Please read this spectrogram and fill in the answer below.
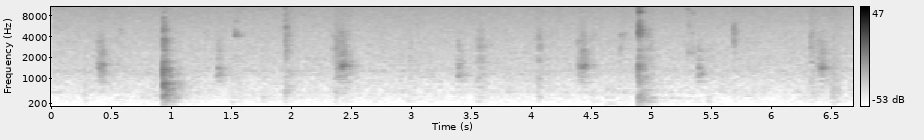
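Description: A fork clinking against a bowl of salad, twice with a sharp click, about a second in and near five seconds in. Under it, a faint clock ticks steadily once a second.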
